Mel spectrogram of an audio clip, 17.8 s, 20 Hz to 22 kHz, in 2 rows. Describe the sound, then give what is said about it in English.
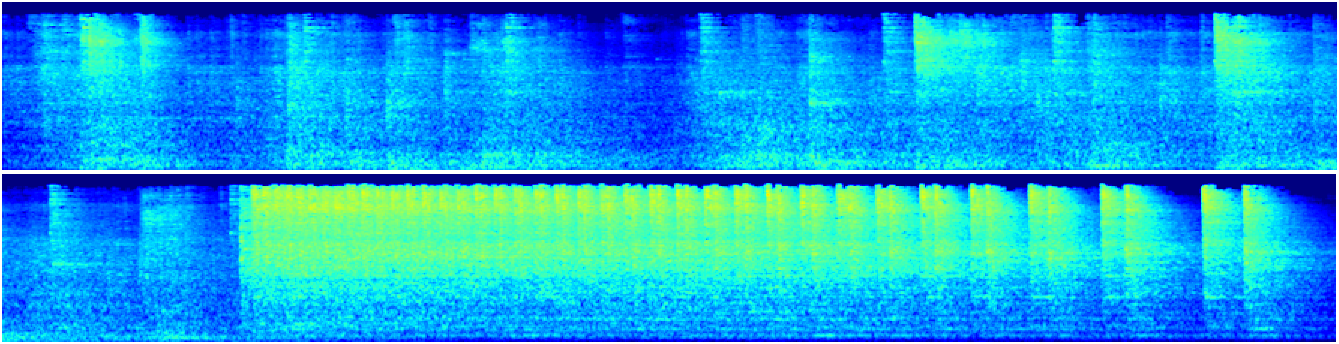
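The works of Big Ben's 181-year-old mechanical clock, heard from inside the clock itself, churn steadily: dense grinding and whirring gears, then a louder passage of sharp, regular ratcheting clicks over a continuous mechanical rumble. No voices. “But this is what it sounds like when you're actually inside the clock itself.”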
